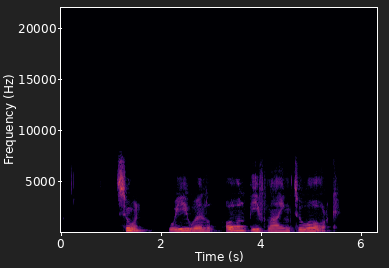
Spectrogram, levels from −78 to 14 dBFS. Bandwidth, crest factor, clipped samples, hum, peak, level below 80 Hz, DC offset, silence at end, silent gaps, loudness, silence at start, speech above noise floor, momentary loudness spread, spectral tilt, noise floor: 7.8 kHz; 18 dB; under 0.1%; none; -14 dBFS; -72 dBFS; under 0.1%; 0.8 s; none; -31 LUFS; 1.1 s; 55 dB; 17 LU; -5.5 dB/octave; -85 dBFS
